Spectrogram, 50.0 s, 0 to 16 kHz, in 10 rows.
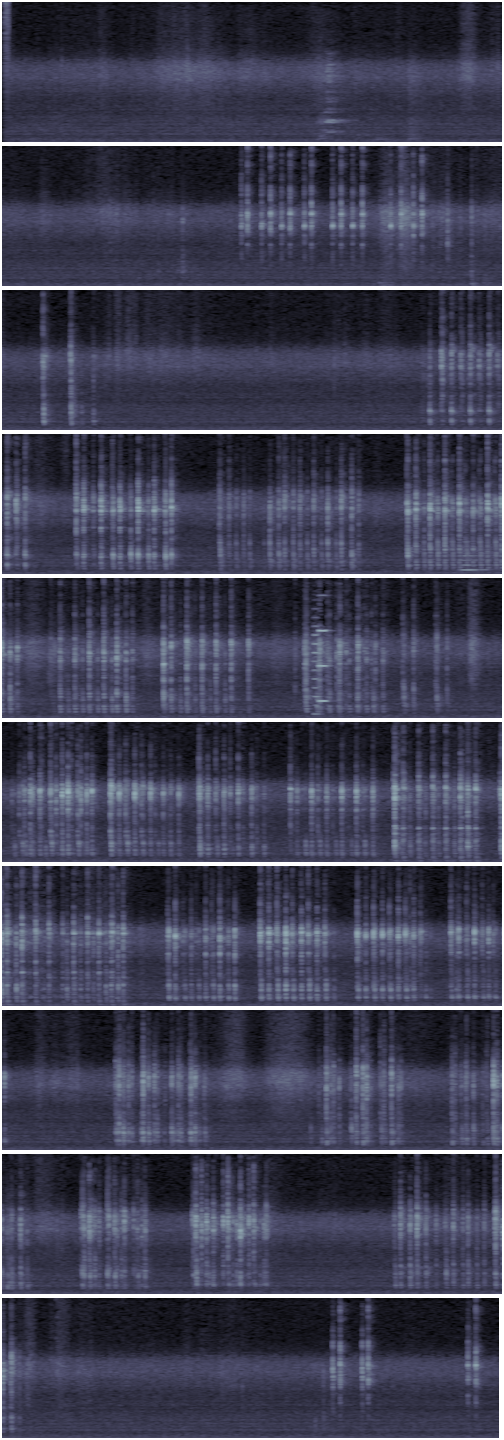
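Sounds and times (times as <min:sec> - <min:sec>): steady low hum: 0:00.0 - 0:49.9
mechanical keyboard typing: 0:07.4 - 0:09.6, 0:10.4 - 0:11.0, 0:14.2 - 0:35.1, 0:36.1 - 0:37.1, 0:38.1 - 0:42.8, 0:43.9 - 0:45.2, 0:48.1 - 0:48.8.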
